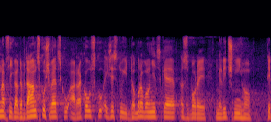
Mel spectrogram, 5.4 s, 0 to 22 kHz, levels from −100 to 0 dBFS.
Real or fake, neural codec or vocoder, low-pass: real; none; 7.2 kHz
